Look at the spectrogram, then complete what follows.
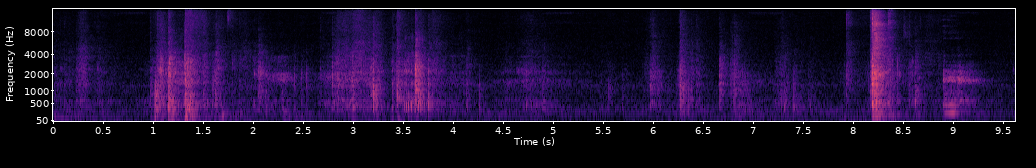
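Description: Paper and thin card rustling and crinkling in short bursts as a folded booklet is opened and a gift card handled, with one sharp click near the end, the loudest sound.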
